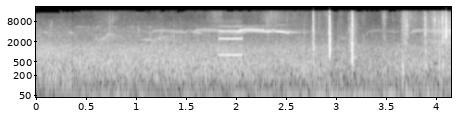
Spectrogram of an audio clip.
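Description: Steady outdoor background hiss with a short bird call about two seconds in, followed by a few sharp clicks.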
